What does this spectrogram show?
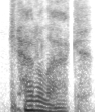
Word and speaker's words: Kavulak: I'd like you to meet Paul Cadillac.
